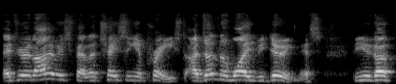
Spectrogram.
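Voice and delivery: ordinary talk, nothing marked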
